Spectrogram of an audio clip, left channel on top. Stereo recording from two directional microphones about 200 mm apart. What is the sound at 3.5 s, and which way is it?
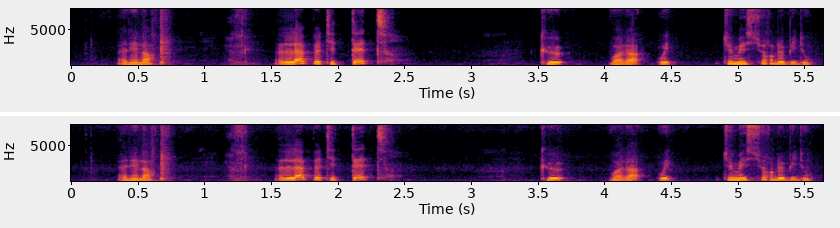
Speech, 35° left (ahead or behind).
